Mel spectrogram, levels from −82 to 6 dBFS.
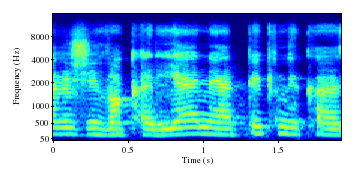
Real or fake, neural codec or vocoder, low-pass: fake; codec, 44.1 kHz, 2.6 kbps, SNAC; 14.4 kHz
